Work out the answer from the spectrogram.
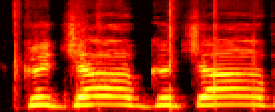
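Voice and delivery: high, mocking imitation of jeering players; mocking cheer. Other team gloating over an injured girl, high mocking cheer. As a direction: sneer it up high like gloating opponents. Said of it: "literally laughing".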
